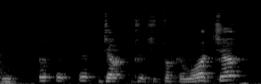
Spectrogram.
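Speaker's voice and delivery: soft, fast mutter under the breath. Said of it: "I'm gonna be like".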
